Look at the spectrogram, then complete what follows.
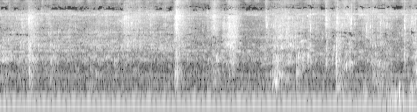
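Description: Water splashing and dripping from a wet cast net as it is pulled out of a muddy creek pool and held up. The sounds come as scattered short splashes and trickles, with one sharper splash about three and a half seconds in.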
